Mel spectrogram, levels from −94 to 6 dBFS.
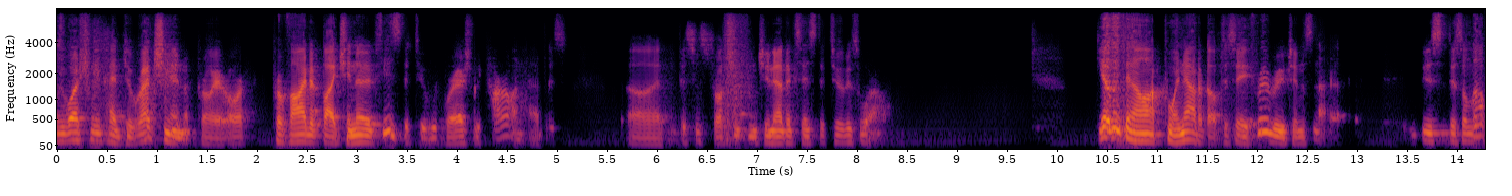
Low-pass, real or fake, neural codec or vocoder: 7.2 kHz; fake; codec, 16 kHz, 0.5 kbps, X-Codec, HuBERT features, trained on general audio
